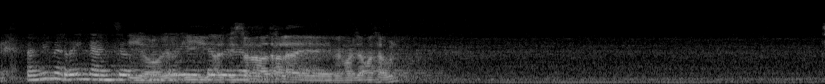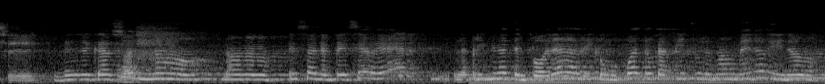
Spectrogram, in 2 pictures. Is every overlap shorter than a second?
No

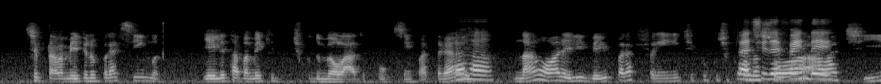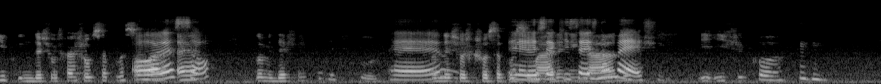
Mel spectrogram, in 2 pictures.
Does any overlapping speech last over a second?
Yes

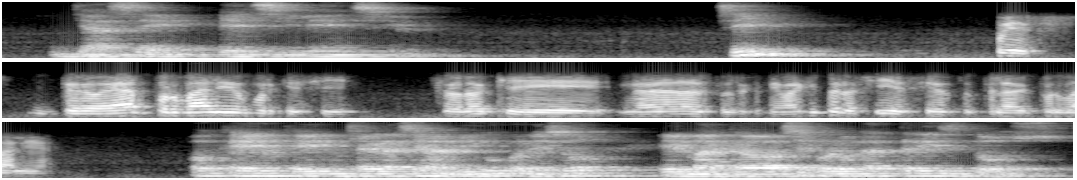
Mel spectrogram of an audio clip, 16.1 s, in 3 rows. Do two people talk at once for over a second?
No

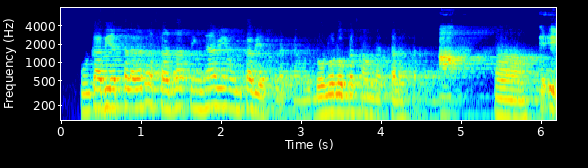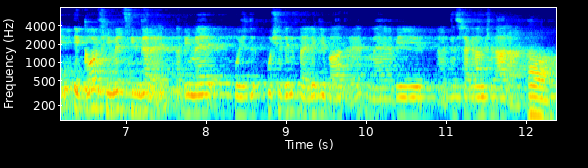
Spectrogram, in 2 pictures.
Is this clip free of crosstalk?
Yes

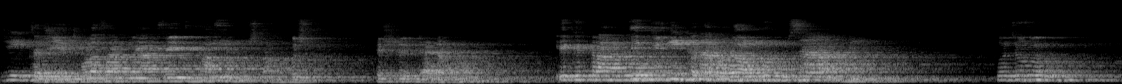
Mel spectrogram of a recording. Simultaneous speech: Yes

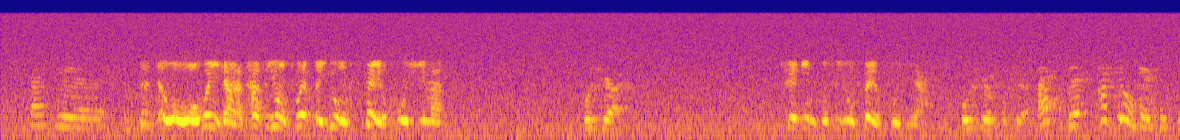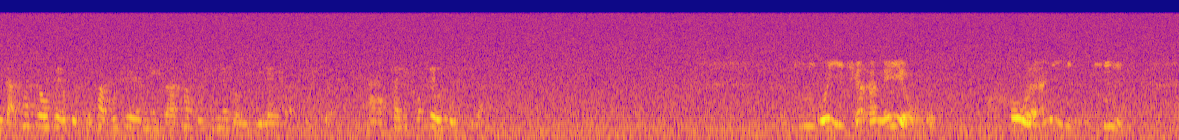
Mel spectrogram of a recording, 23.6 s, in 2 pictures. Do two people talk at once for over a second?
No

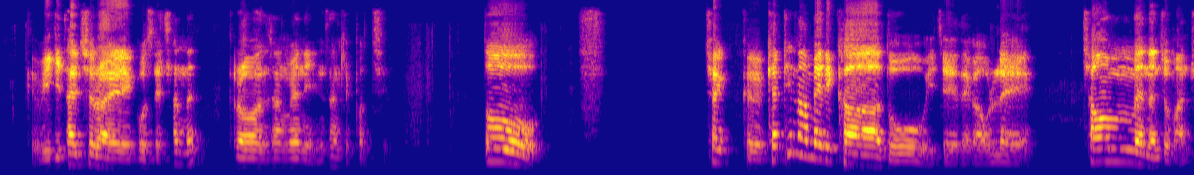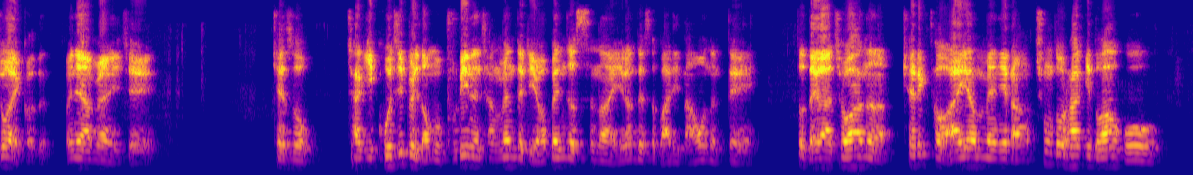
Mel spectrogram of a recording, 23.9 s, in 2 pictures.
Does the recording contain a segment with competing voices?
No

